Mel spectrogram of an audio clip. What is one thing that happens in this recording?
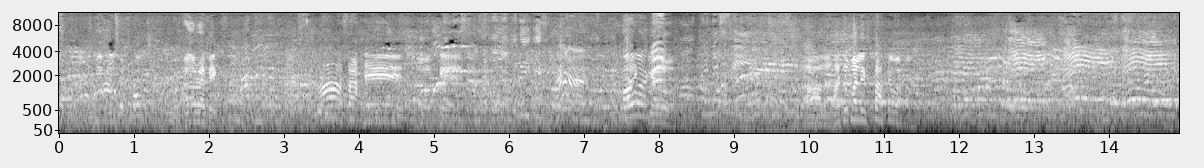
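A dense crowd chatters loudly all around, with many overlapping voices of men and women.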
